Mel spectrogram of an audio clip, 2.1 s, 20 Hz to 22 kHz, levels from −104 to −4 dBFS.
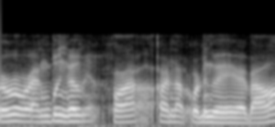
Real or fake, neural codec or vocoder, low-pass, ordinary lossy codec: fake; autoencoder, 22.05 kHz, a latent of 192 numbers a frame, VITS, trained on many speakers; 7.2 kHz; none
